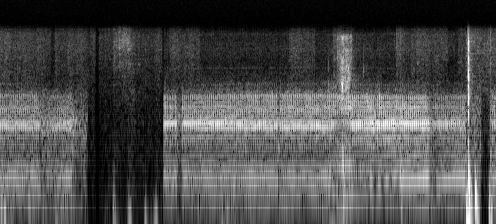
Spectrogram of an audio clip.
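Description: A steady hum of fixed pitch with many overtones, picked up over a video call. It breaks off about a second in, returns a second later and fades shortly before a sharp click near the end.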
